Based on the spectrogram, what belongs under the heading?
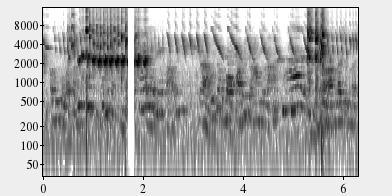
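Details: Lovebird in full ngekek song, a long chattering delivery: dense runs of sharp, high chirps and quick downward-sliding squeaky notes tumbling over one another, with a brief gap near two seconds and a louder burst near the end.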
